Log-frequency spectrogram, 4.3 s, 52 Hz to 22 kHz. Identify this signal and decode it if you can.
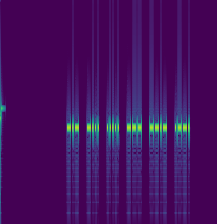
Morse code, heard as a keyed tone, about 43 wpm, spaced as for 32 wpm, 700 Hz. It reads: KB5OQP
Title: USA Call Signs - 6 Characters - 2x Character Spacing - 45wpm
